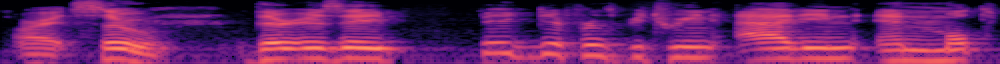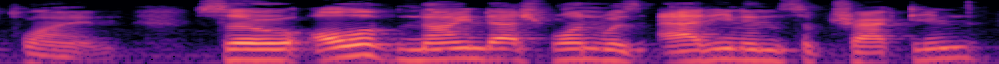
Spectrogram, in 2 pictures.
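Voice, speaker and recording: A man's voice: fairly high pitch, normal speed, hardly any pauses, a bit bright. A man teaching a math lesson to a class, asking questions and calling on students. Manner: calls on students, asks questions. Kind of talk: classroom lecture.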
